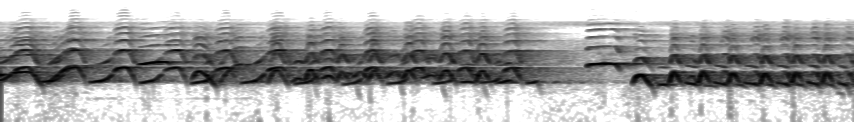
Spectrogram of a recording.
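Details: Western hoolock gibbons, two individuals playing in forest trees at Assam's Hollongapar Gibbon Sanctuary, give loud territorial and social whoops. A continuous stream of fast, overlapping rise-and-fall whoops breaks briefly, then resumes just as intensely.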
